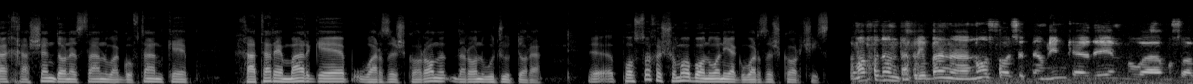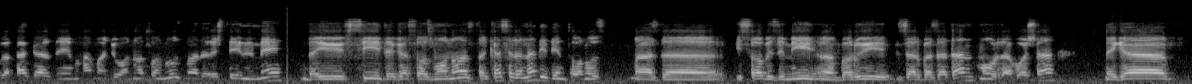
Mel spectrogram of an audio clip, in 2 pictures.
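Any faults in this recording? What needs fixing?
No faults turn up in this audio, so nothing needs to be fixed.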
